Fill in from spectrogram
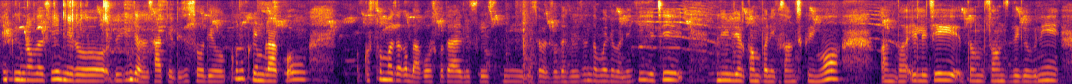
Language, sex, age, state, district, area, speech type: Nepali, female, 18-30, West Bengal, Alipurduar, urban, spontaneous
